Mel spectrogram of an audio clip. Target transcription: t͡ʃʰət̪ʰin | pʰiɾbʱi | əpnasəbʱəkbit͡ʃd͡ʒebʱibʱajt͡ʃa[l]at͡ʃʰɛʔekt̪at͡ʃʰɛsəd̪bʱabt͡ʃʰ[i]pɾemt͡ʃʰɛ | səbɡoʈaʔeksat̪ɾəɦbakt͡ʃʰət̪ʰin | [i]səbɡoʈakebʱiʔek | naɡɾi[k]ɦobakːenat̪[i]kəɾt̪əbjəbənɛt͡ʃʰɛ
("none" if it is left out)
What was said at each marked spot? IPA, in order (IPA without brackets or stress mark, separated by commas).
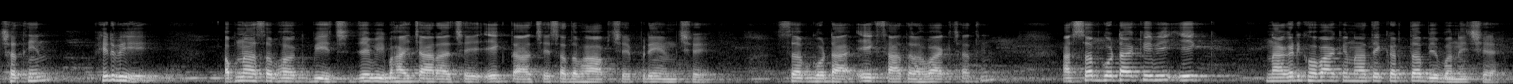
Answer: ɾ, ɛ, a, k, e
